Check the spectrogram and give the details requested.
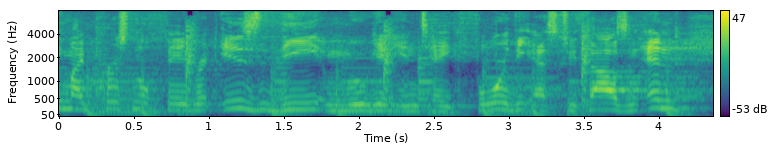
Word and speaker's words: Mugen: of our brand name mugen some people call mugen but which is incorrect the correct pronunciation is mugen its meaning is as you know unlimited in case you call yourselves mugen fan or mania please pronounce mugen probably from today not mugen but mugen mugen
